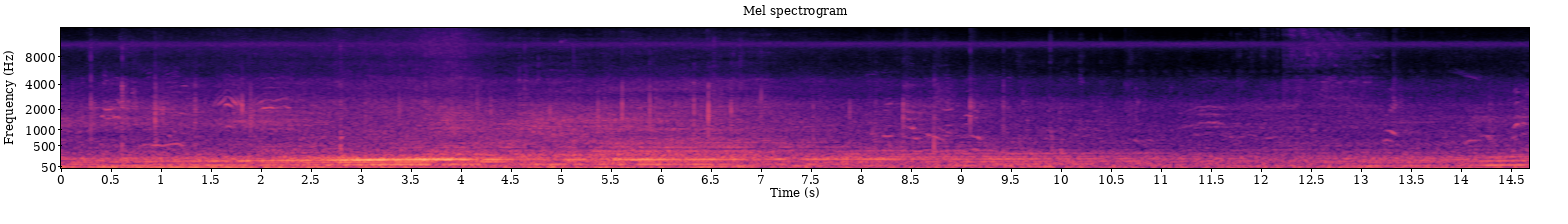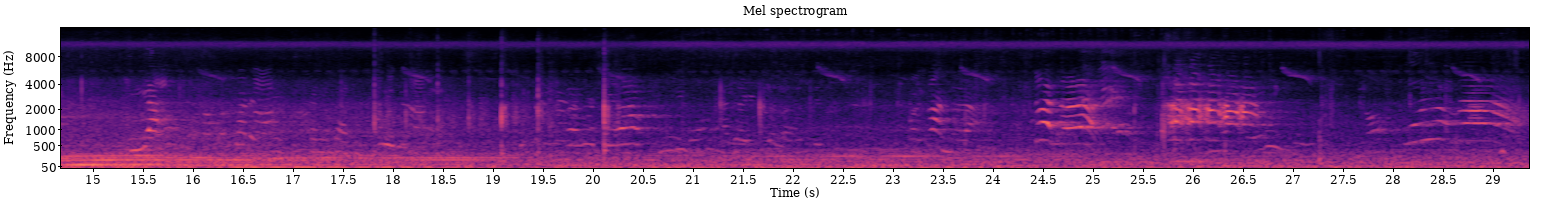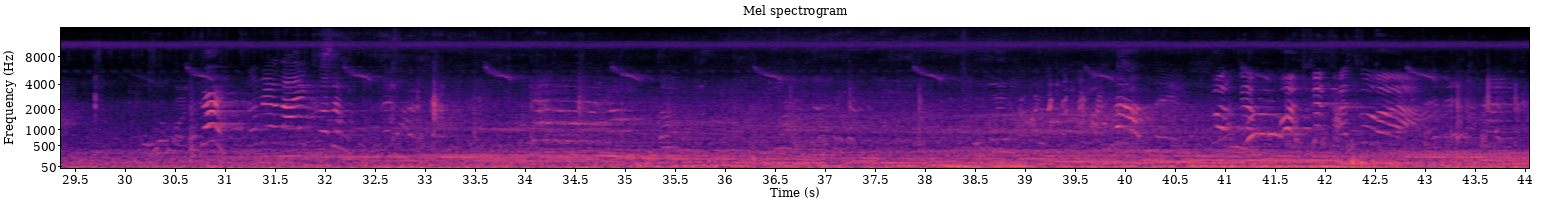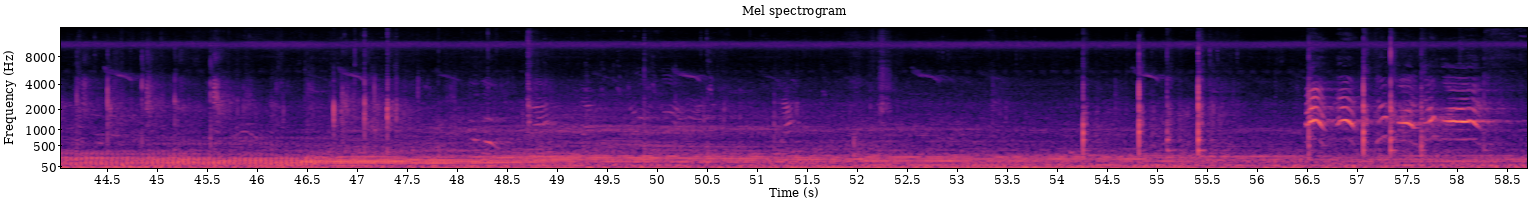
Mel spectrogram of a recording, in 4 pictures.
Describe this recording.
In the square, in front of the temple, Small village, Traffic Sound, A group of children playing games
